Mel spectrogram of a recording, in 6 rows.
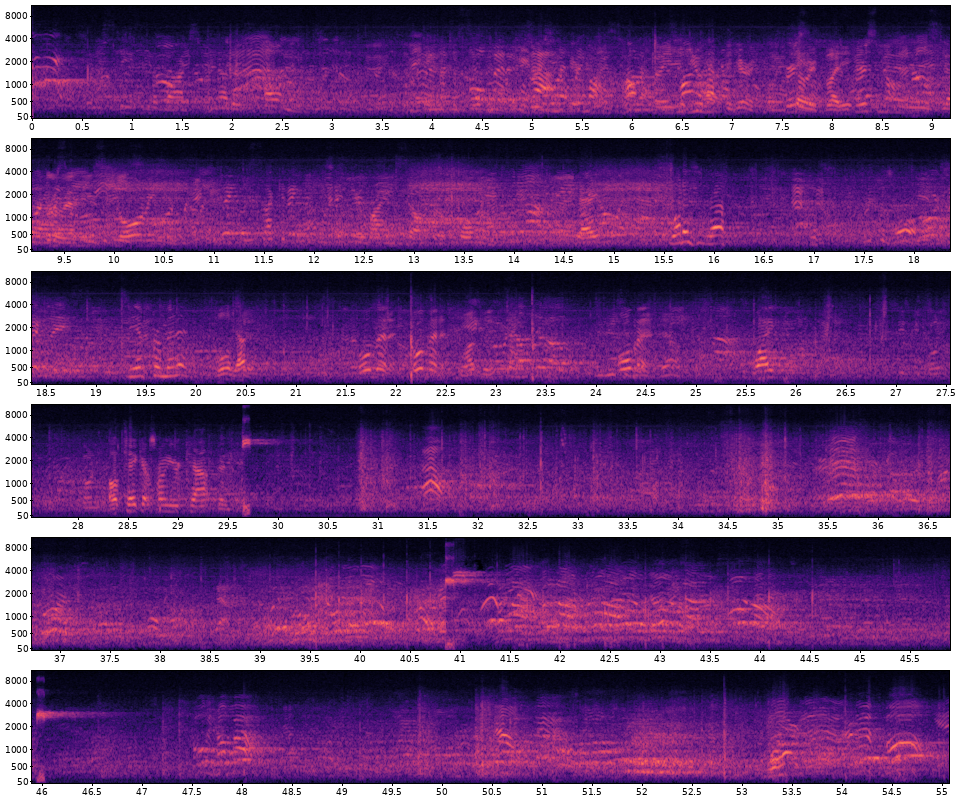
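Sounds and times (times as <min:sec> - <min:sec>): people talking indistinctly: 0:00.0 - 0:55.0.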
